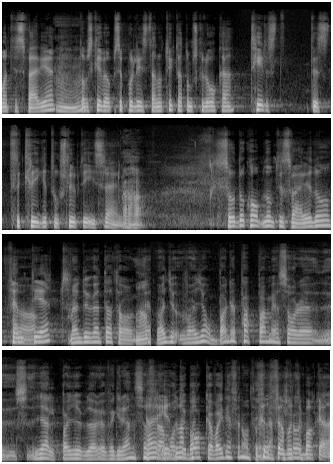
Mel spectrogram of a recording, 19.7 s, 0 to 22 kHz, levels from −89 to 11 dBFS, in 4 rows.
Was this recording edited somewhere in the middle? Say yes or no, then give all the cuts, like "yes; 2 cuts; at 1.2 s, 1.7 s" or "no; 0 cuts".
yes; 1 cut; at 12.1 s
